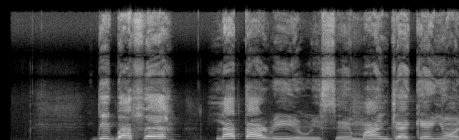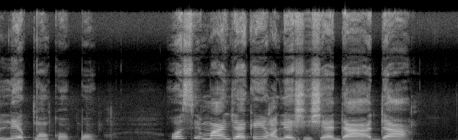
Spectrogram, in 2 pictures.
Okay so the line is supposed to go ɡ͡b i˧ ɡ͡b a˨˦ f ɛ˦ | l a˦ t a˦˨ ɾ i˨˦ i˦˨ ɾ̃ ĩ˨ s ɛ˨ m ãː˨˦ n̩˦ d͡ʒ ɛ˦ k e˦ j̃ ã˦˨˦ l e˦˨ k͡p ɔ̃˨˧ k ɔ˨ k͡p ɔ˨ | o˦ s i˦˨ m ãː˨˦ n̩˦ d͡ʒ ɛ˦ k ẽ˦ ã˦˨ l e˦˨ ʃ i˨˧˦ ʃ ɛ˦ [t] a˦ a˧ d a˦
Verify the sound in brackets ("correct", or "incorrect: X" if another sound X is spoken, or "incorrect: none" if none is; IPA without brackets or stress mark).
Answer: incorrect: d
